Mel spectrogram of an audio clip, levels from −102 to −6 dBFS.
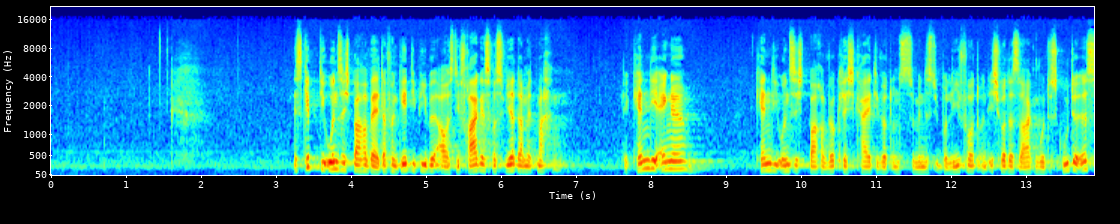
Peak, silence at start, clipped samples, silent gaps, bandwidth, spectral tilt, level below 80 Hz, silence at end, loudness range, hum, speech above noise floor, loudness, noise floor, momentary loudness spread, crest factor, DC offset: -4 dBFS; 1.6 s; under 0.1%; none; 17 kHz; -2.5 dB/octave; -82 dBFS; 0 s; 4 LU; none; 30 dB; -26 LUFS; -56 dBFS; 18 LU; 24 dB; under 0.1%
